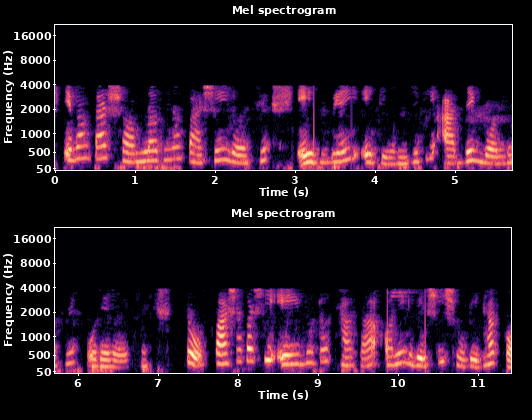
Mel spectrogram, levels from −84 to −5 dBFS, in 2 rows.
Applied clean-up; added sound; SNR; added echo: none; none; none; none.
